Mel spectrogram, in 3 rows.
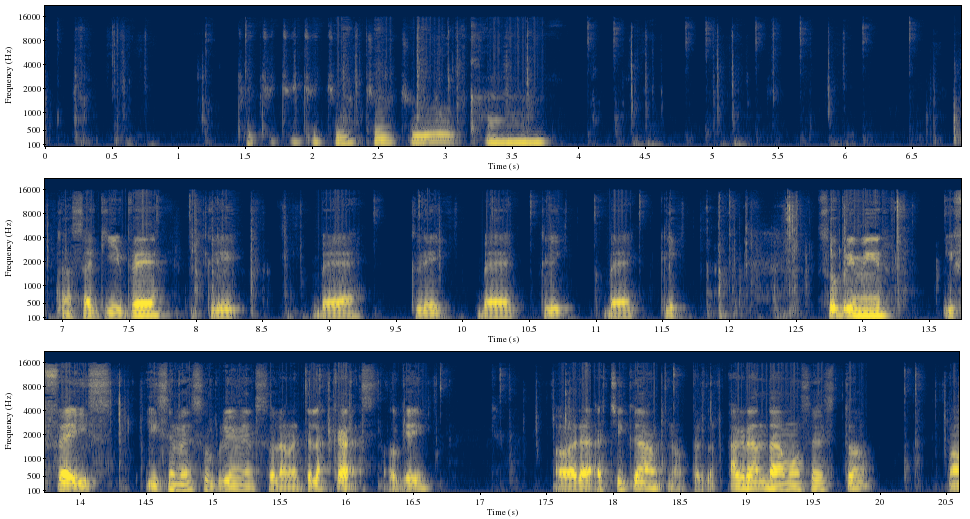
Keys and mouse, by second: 0.5 b, 2.5 middle click, 3.4 b, 4.3 b, 4.9 b, 5.8 b, 6.8 b, 8.6 b, 9.7 b, 10.6 b, 11.4 b, 11.9-14.4 drag, 12.6 Delete, 14.4 a, 15.8 a, 16.2 a, 16.3 a, 16.4 b, 17.4 s, 18.5 s.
